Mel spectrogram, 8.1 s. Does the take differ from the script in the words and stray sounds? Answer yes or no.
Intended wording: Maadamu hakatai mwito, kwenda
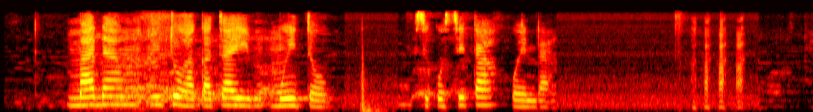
yes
